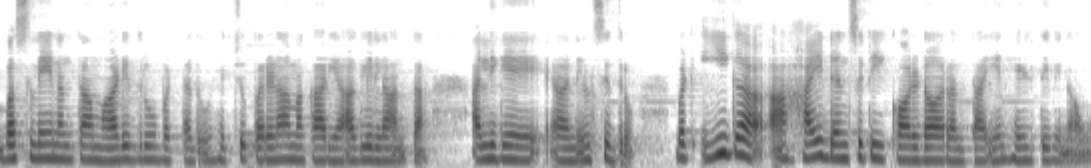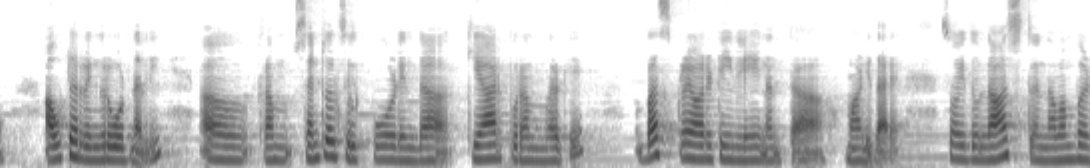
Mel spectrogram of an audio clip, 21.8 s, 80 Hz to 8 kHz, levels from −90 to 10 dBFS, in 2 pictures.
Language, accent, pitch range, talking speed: Kannada, native, 175-200 Hz, 105 wpm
